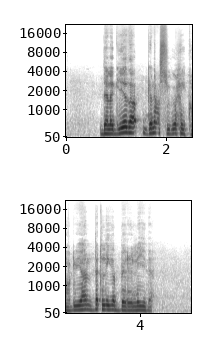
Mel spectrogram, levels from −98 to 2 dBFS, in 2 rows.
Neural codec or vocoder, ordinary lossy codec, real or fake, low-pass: codec, 44.1 kHz, 3.4 kbps, Pupu-Codec; none; fake; none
